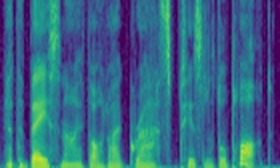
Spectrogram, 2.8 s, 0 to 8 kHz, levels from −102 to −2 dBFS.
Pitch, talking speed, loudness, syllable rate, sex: 145 Hz, 215 wpm, -22 LUFS, 4.9 syllables/s, female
